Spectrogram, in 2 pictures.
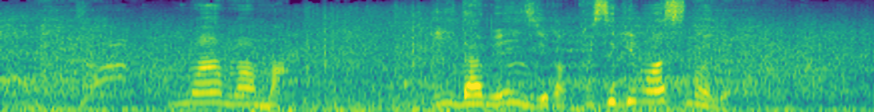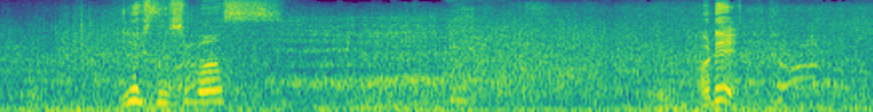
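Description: A blade slashes and strikes a large creature with sharp hits.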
